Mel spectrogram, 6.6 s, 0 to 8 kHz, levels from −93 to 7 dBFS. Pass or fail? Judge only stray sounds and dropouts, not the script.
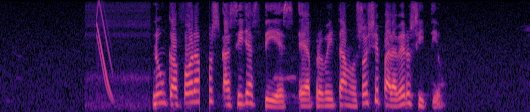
fail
